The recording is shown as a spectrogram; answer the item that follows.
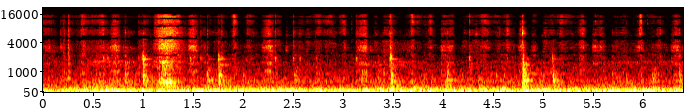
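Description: A wrench and hands working the ignition coil's mounting bolts loose on a small engine: scattered short metal clicks and rubbing scrapes, over a steady low hum.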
